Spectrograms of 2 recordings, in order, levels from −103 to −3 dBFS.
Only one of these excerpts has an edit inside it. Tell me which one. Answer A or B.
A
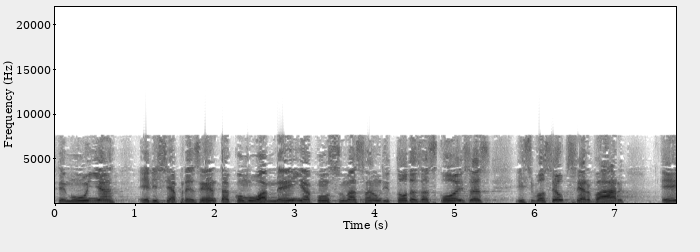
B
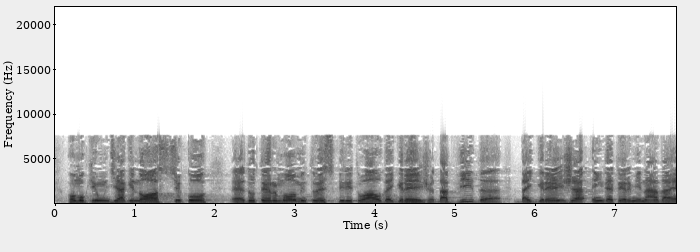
B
